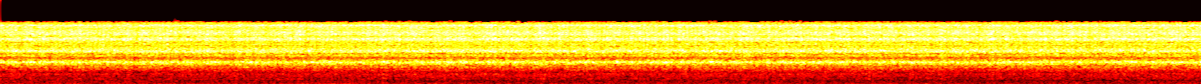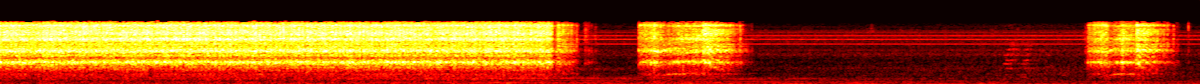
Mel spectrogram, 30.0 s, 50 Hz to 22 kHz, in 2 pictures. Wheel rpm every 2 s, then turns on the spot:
160, 160, 160, 160, 160, 160, 160, 160, 160, 160, 150, 50, 20, 0, 40.
none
